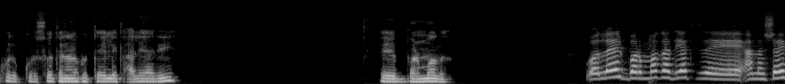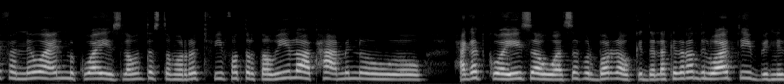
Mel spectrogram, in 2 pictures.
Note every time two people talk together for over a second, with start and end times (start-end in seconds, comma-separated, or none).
none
